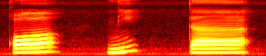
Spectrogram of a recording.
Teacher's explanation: یہاں پہ اخفا ہوگا لیکن بھاری کیونکہ آگے قاف آ رہا ہے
